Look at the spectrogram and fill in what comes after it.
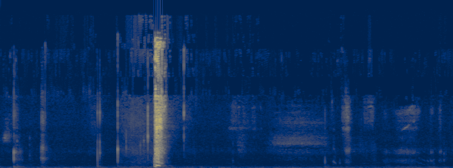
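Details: Newborn boy, awake and about to be rocked to sleep: a single small, sharp infant sneeze amid soft breathing and quiet room sounds.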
